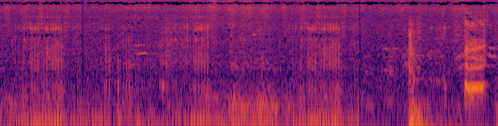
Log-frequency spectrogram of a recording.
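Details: Mouse, a pet cat sunbathing in her favourite spot, purrs in a low rumble, then gives two short, tonal meows near the end.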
